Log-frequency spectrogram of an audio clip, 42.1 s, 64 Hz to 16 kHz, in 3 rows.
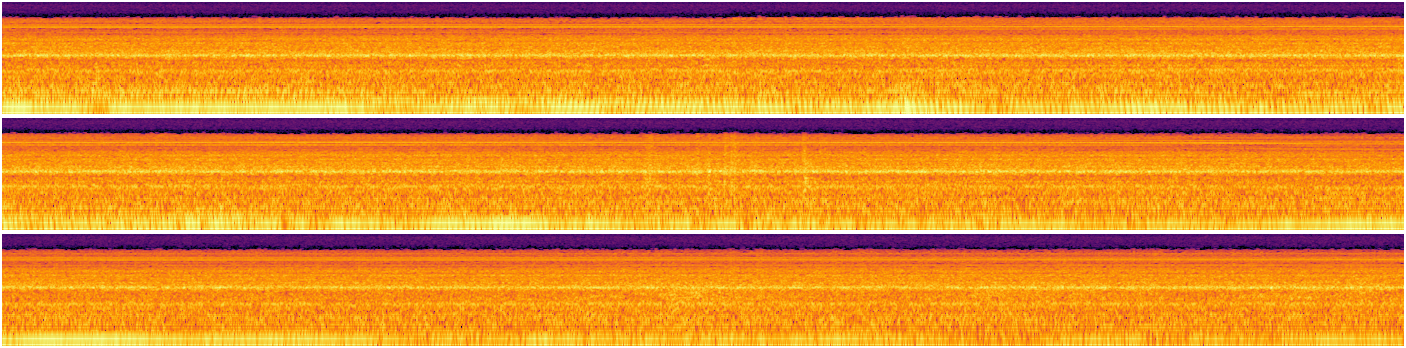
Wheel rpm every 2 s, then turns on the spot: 0, 0, 0, 0, 0, 0, 0, 0, 0, 0, 0, 0, 0, 0, 0, 0, 0, 0, 0, 0, 0.
none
